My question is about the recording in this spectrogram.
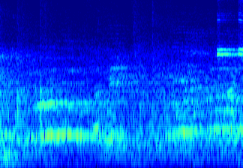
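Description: Echoing indoor basketball court during a stoppage in play: indistinct voices carry through the hall, with a few faint knocks of a basketball bouncing on the hardwood-style court.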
